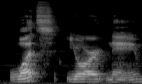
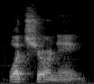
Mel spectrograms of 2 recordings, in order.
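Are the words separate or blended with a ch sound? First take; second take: separate; blended. First: Each word is said separately and clearly. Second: The words run together with a ch sound. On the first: "the individual words" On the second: "When I'm saying it quickly, ... It kind of has a C H sound"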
